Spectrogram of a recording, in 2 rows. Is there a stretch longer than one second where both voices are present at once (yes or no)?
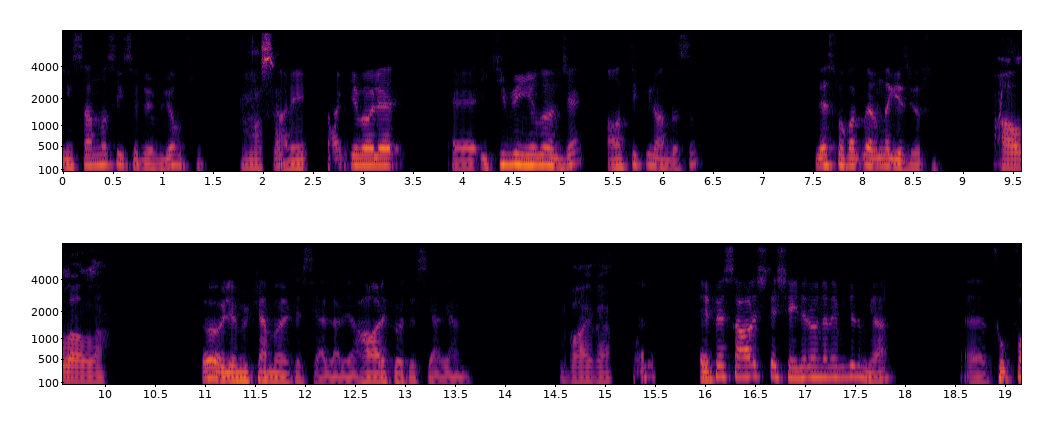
no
